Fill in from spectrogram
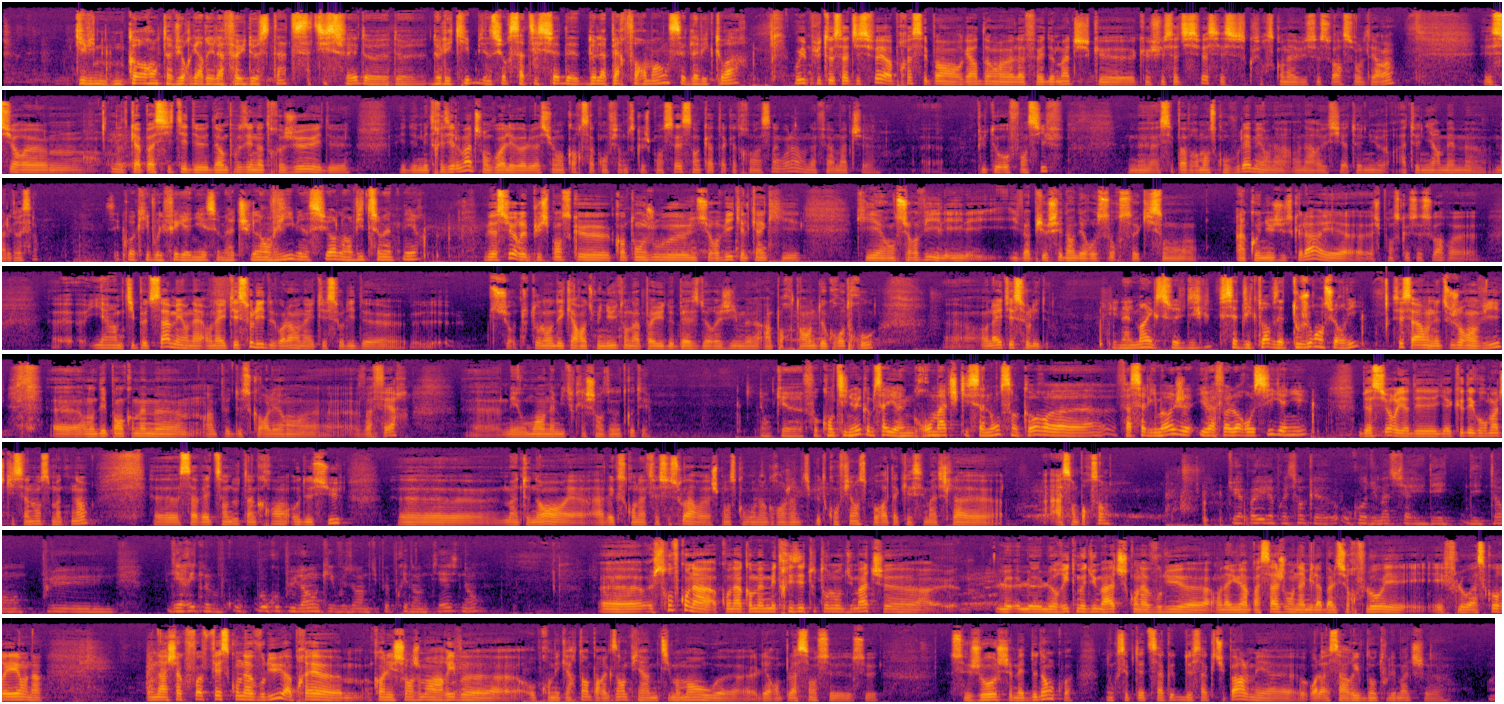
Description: On écoute les réactions d’après-match au micro Radio Scoop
